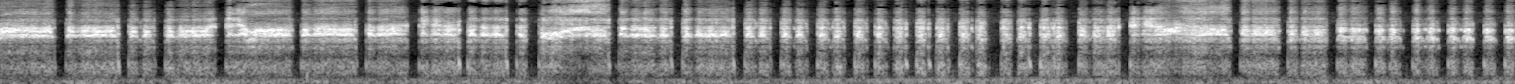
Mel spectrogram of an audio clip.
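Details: Baby birds in the nest fighting over food, begging with a loud, continuous, harsh hissing chorus chopped into rapid uneven pulses throughout.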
